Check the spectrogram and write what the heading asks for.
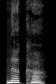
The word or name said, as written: ನೆಕ್ಕು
